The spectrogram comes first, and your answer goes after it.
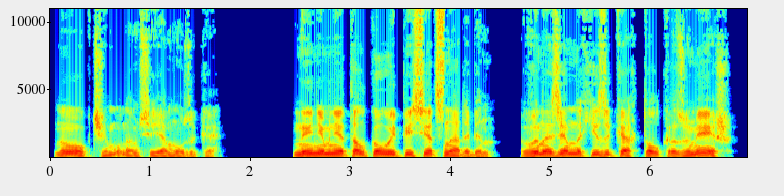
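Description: A man voicing a stern, domineering male factory master who barks gruff commands in an audiobook. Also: mid-range voice, animated, normal speed, darkish tone, dry recording, clean studio sound, close to an everyday voice. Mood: imperious.

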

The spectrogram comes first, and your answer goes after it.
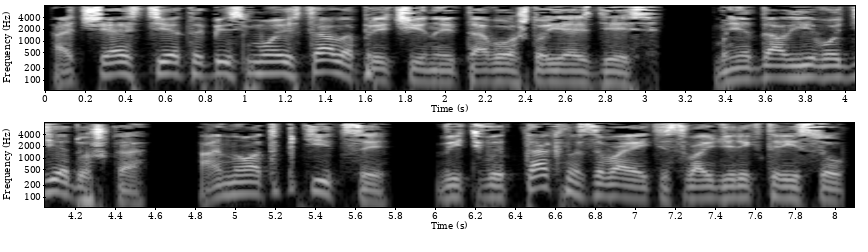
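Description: A man's voice: on the low side, lively intonation, normal speed, darkish tone, dry recording. A male narrator voicing a scared young man who stammers and pleads while held at knifepoint, in a dull, dry recording. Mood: desperate insisting.

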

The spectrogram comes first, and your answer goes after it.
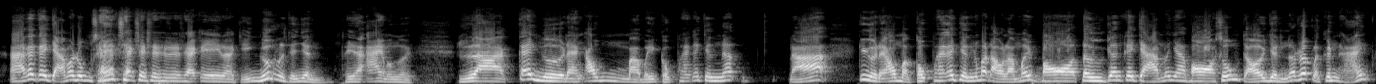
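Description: Guy telling a ghost story, chatty, talks right to listeners, voice a bit high. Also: husky. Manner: chatty, addresses listeners directly, repeats words for effect. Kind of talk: casual spoken storytelling.

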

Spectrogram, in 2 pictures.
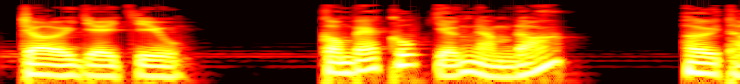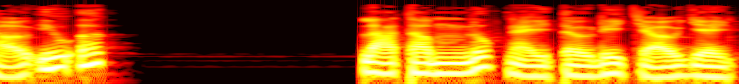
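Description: A man with a fairly low voice tells a story, and his pitch rises and falls with lively expression. Faint music plays beneath the scripted narration. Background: faint background music.

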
